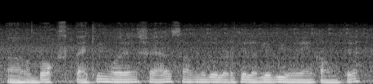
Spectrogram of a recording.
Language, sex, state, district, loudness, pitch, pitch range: Hindi, male, Haryana, Jhajjar, -13 LUFS, 110 Hz, 105-115 Hz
